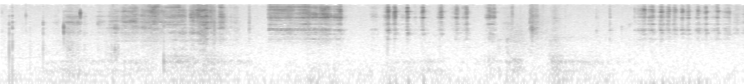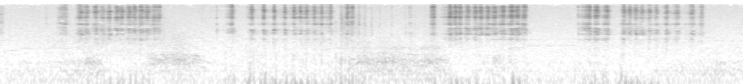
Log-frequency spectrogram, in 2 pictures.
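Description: Long nails pluck and scratch along the teeth of a large, light, solid wooden wide-tooth comb. Bursts of bright, dry rasping alternate with quieter stretches over a soft low rumble, in a steady, repeating rhythm of scraping strokes.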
